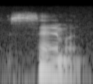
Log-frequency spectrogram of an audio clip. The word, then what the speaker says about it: salmon: is written like this but this is a salmon notice that there is no l right so this is salmon it's very important that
